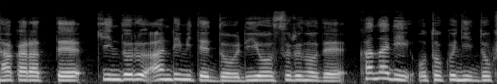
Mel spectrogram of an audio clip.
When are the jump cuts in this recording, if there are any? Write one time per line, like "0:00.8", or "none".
0:00.9
0:03.5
